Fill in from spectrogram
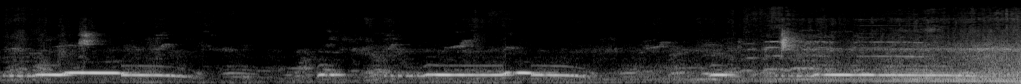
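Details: Spotted dove (brenggolo), a Javanese bird, bobbing while giving its "kuk geruk" call, used as a lure recording: soft, low, hollow coos in stepped phrases, a short rising note then a longer falling one, repeated every few seconds.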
